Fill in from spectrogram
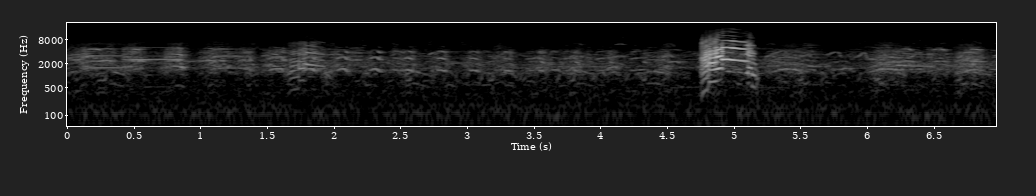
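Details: Many California gulls calling in a colony, exact recording date unknown, give a steady, overlapping chorus of harsh, nasal squeals, with one loud, close, rising cry standing out near the end.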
